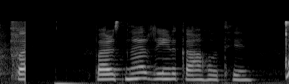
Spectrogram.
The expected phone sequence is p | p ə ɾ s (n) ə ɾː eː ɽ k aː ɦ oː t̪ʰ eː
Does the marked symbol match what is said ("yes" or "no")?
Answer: yes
